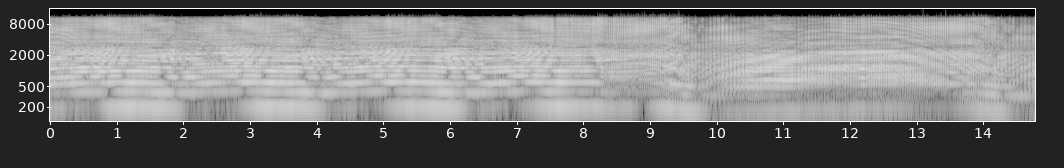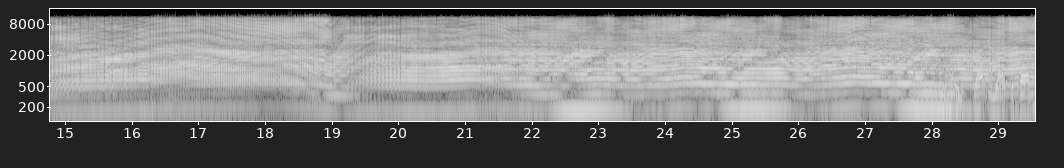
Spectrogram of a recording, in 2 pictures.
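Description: A control-line model plane's small glow engine screams, its pitch rising and falling as the plane circles.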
